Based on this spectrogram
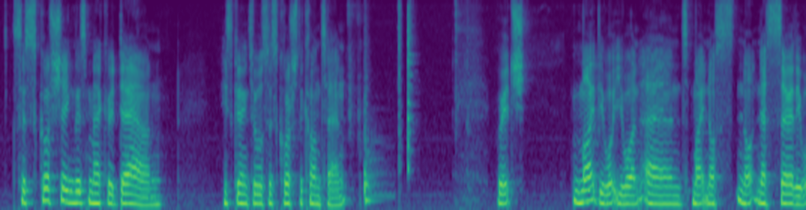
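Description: Music plays in the background. The speech comes at a fairly slow pace with long, frequent pauses. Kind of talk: casual dev-log commentary.

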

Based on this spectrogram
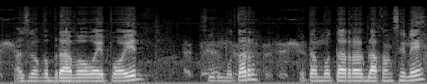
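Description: This man's voice sits fairly high and stays monotone and flat. Noticeable noise runs in the background. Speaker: squad leader in online military game. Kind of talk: casual gameplay commentary with team callouts. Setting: voice chat while gaming.

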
